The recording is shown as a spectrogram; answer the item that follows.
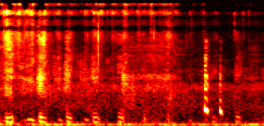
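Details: Pug dog out on a walk with its owner, who urges it to run after her; over steady low background noise and a woman talking, two short, sharp, high yips sound close together near the end.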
